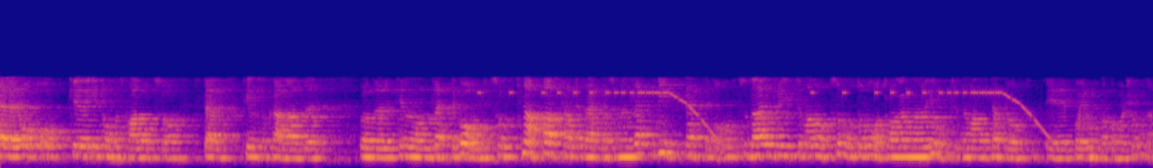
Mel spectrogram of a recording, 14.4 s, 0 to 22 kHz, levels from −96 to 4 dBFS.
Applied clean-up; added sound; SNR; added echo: none; Alarm; 18 dB; reverberation time 1.0 s.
